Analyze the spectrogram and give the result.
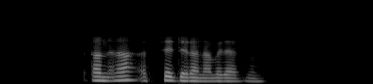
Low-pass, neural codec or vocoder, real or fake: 3.6 kHz; codec, 16 kHz, 0.2 kbps, FocalCodec; fake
